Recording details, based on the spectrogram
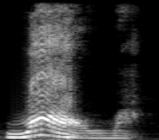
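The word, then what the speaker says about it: waw (וו): The vav, or actually a vav is always pronounced in traditional biblical Hebrew as a W sound and not as a V sound. So it's a waw.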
